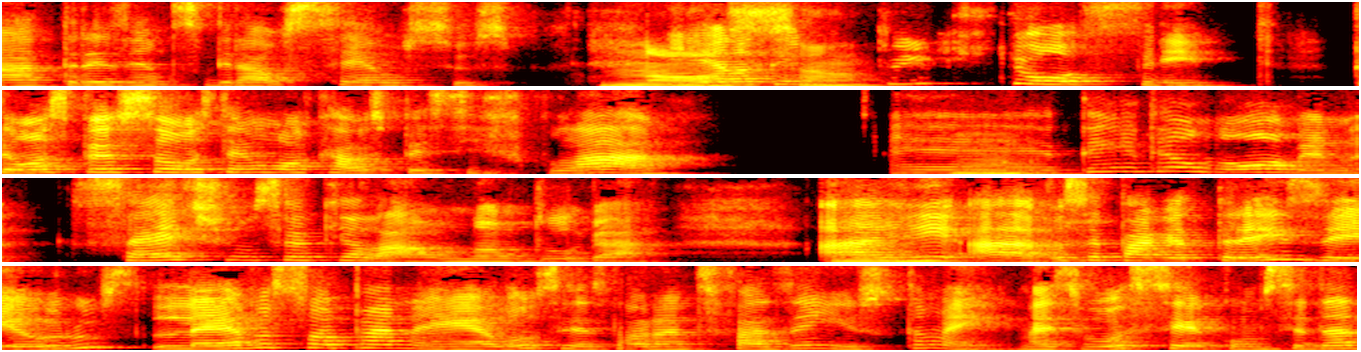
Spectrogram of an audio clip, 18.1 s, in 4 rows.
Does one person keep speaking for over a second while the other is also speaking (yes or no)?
no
